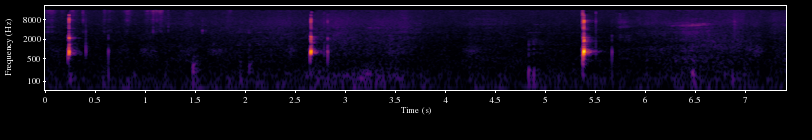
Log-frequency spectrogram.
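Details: A child's hiccups: three sharp, abrupt hiccup sounds roughly every two and a half seconds, with soft breathing between them in a quiet room.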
